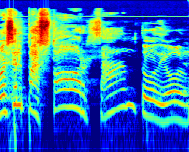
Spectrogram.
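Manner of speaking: high, drawn-out gasp of dread; slow, high alarm that the pastor is at the door; panicked brother. Retold or imitated. Brother warning family the pastor has arrived, panicked. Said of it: "dice mi hermano".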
